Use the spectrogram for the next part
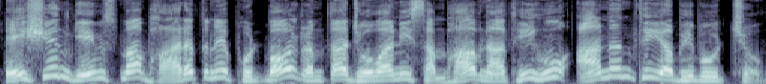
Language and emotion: Gujarati, happy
